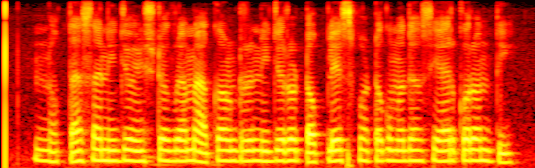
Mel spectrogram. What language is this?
Odia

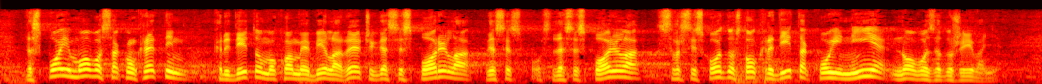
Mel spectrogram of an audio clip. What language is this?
Serbian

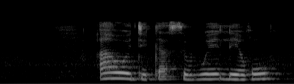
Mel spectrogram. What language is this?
Northern Sotho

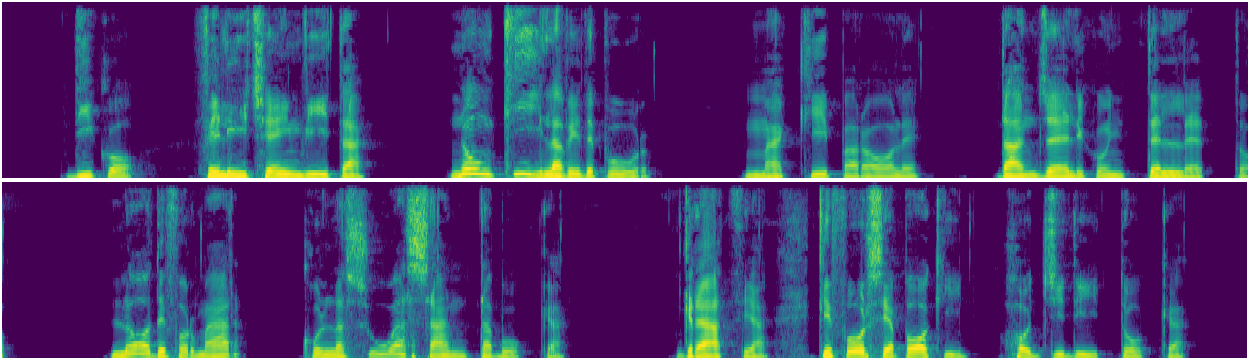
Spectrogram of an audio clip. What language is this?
Italian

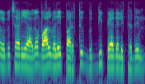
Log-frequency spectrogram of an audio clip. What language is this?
Tamil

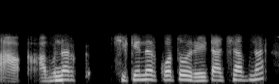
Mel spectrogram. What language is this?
Bangla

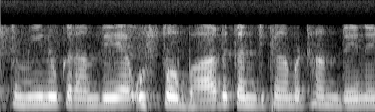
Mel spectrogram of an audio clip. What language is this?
Punjabi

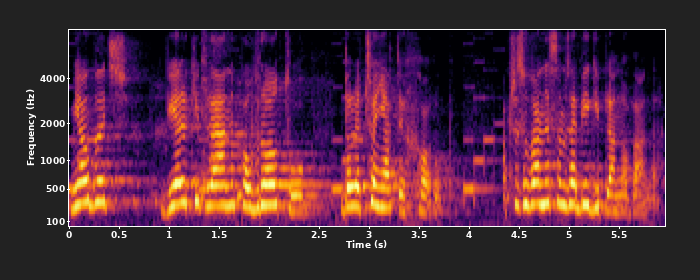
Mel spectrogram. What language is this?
Polish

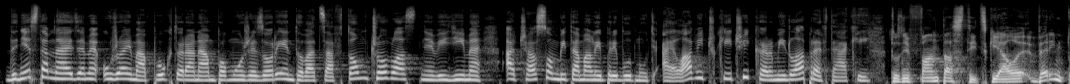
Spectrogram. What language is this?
Slovak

